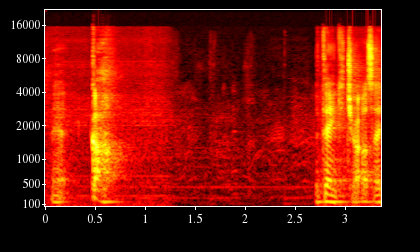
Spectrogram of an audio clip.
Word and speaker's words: Van Gogh: It's pronounced Van Gogh.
